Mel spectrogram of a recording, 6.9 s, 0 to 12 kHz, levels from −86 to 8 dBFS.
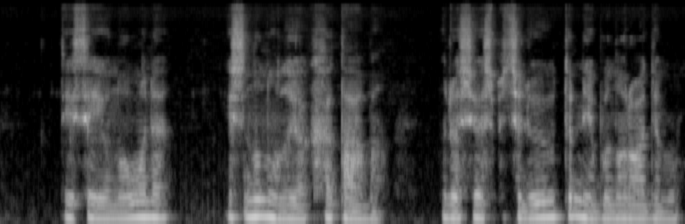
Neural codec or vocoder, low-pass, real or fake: none; 10.8 kHz; real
